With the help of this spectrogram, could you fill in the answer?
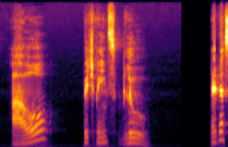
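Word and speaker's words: あお: love let us see the second word the first character in the word is ah and the second is O so it will be pronounced as AO which means blue let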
